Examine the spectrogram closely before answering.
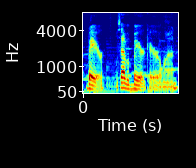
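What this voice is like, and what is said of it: Put-on American Southern accent. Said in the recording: “Bear as beer just sounds really Southern.”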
